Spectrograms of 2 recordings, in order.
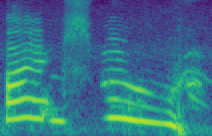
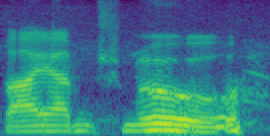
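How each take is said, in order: First: The voice is put on very high. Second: The voice is put on very deep. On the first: "meet in the middle" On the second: "take the deep out of it"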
